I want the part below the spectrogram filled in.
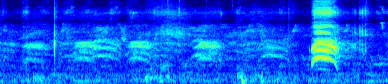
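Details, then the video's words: Crows squabbling over food give a series of faint, hoarse caws, then one loud, sharp caw near the end. "কাকের ডাক Crows fight for food Crow Sound"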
